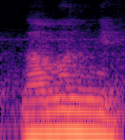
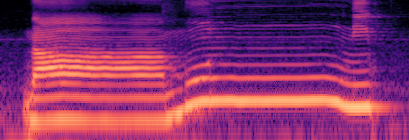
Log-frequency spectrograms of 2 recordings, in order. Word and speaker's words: 나뭇잎: 그리고 우리가 나무 플러스 잎 이거 어떻게 발음 나니? 이어서 발음해봐. 어떻게 나? 나뭇잎. 나뭇잎 이렇게 발음 나지. 나뭇잎 이렇게 발음 나죠.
